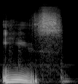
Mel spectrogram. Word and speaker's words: Ys: I'm the messenger so is is it even actually pronounce these yes it is how do you know literally the developers call it that and people who review that game call it that IGN calls it that devel everyone calls it ease yeah Neon Falcom is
